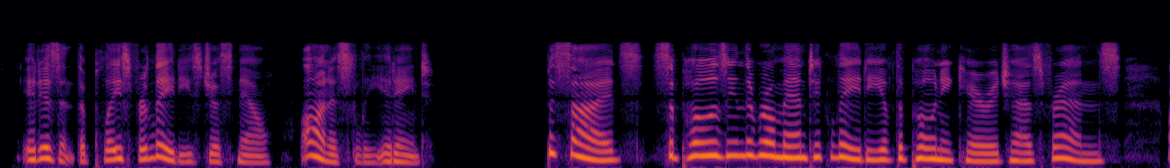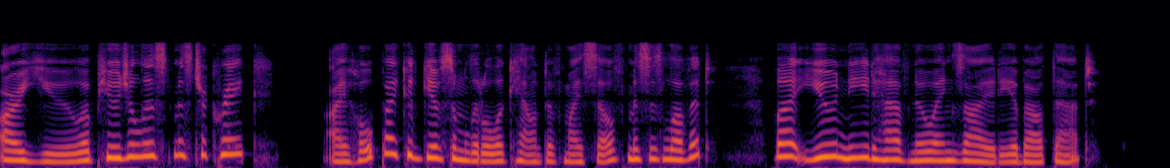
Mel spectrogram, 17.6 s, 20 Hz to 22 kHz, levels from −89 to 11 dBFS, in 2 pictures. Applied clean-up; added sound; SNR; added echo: none; none; none; none.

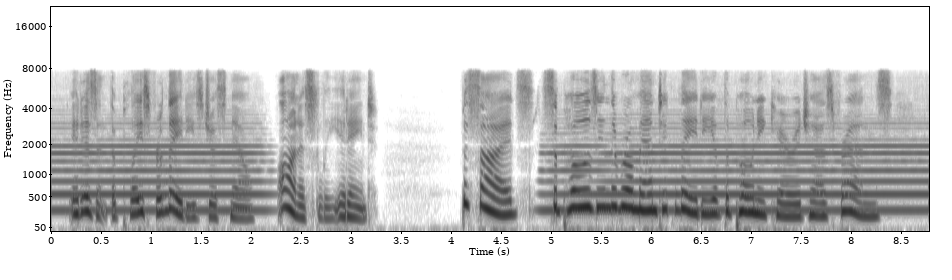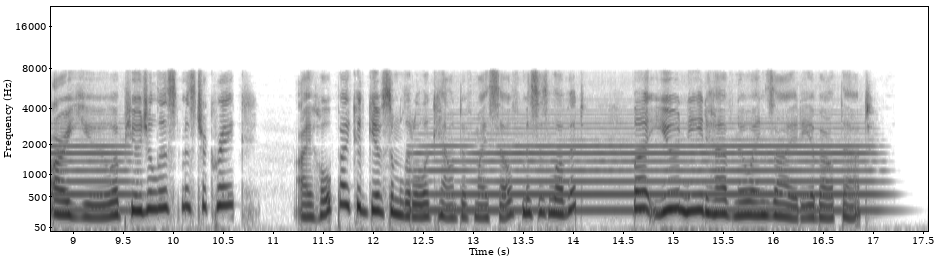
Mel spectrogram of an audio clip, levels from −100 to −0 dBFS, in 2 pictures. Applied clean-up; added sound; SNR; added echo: none; Wind instrument, woodwind instrument; 9 dB; none.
